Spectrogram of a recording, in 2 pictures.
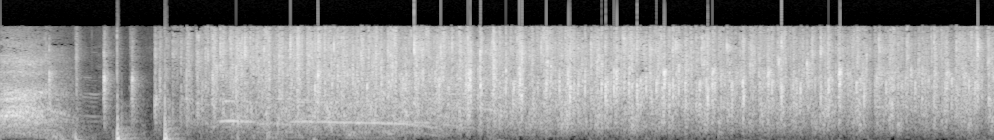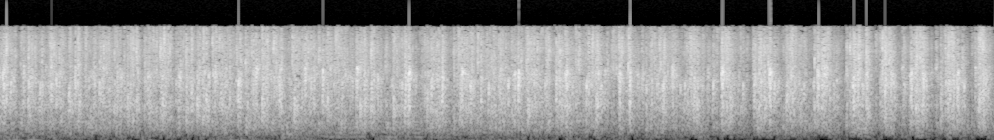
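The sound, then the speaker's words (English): A crowd applauds steadily as a lecture finishes, a dense wash of many hands clapping at once, loud and sustained after a few sharp thuds at the start. “Clapping because I finished.”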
